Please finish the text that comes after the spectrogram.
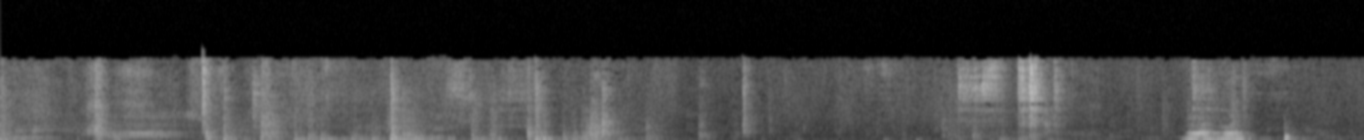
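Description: A chair scrapes and bumps across a hard floor as it is dragged and set into place for someone to sit on, with several knocks and rattles, while people murmur around it.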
